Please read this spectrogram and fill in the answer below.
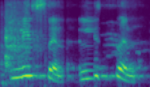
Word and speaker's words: listen: and some words like silent words like listen, t is silent there.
